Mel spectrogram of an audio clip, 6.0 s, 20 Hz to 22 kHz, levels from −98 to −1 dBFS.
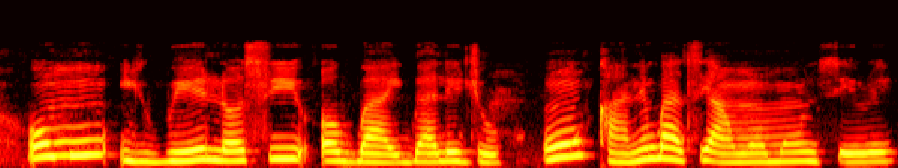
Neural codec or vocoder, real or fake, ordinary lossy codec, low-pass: none; real; none; none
